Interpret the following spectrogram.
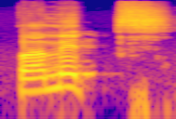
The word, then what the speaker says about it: permits: So mit पे जोर लग रहा है, that is why आखिरी वाले syllable पे जोर लग रहा है तो double हो जाएगा.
